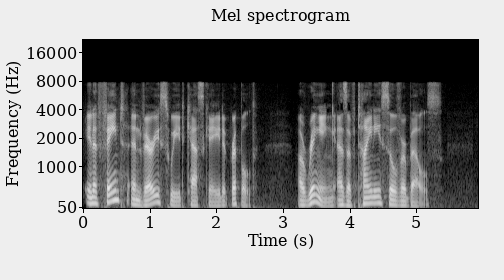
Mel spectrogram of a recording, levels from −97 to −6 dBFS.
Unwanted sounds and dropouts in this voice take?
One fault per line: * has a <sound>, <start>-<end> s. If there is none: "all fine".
all fine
